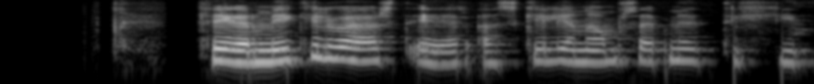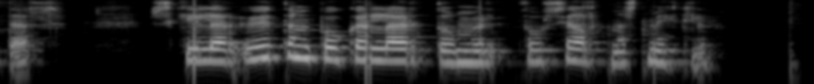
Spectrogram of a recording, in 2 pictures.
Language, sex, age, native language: Icelandic, female, 40-49, Icelandic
